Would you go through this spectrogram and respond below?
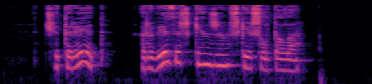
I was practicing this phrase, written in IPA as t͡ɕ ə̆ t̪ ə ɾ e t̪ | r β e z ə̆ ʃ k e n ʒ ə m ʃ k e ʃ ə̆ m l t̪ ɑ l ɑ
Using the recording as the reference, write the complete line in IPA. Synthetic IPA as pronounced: t͡ɕ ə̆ t̪ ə ɾ e t̪ | r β e z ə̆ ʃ k e n ʒ ə m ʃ k e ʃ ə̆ l t̪ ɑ l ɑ

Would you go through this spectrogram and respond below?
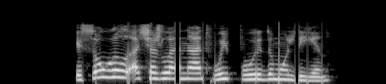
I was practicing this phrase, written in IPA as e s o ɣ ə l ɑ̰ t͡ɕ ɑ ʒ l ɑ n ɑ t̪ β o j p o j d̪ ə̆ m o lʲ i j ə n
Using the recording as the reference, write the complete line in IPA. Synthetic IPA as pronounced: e s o ɣ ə l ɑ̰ t͡ɕ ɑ ʒ l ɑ n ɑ t̪ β u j p u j d̪ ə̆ m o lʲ i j ə n

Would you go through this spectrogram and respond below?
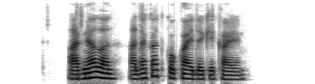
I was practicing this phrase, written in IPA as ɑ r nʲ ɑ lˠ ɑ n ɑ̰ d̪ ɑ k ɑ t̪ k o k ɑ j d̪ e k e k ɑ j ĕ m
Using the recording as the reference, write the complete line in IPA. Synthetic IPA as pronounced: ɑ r nʲ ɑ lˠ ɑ n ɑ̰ d̪ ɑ k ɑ t̪ k o k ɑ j d̪ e k e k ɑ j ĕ m

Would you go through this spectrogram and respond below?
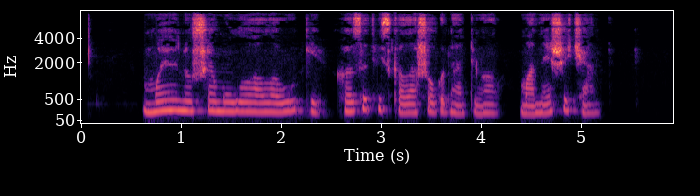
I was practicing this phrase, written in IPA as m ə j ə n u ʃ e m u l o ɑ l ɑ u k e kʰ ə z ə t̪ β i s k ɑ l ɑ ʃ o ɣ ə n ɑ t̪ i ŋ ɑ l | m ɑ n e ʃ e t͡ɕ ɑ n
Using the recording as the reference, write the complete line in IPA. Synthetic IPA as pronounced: m ə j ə n u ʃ e m u l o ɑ l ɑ u k e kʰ ə z ə t̪ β i s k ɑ l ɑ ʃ o ɣ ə n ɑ t̪ y ŋ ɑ l | m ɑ n e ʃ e t͡ɕ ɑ n

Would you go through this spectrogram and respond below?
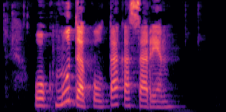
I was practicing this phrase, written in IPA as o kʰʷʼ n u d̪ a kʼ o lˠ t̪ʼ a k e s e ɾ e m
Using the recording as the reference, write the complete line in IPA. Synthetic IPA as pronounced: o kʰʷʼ m u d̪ a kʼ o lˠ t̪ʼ a k a s a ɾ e n

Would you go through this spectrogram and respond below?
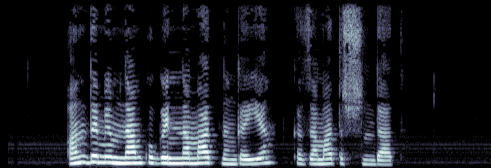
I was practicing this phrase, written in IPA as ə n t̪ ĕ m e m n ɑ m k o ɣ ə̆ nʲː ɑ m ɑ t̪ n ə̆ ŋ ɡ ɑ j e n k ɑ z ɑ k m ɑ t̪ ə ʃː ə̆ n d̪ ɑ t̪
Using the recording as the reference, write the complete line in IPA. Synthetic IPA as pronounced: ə n d̪ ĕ m e m n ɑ m k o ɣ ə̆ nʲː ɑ m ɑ t̪ n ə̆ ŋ ɡ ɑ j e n k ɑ z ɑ m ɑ t̪ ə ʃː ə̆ n d̪ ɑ t̪

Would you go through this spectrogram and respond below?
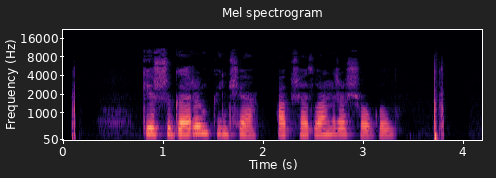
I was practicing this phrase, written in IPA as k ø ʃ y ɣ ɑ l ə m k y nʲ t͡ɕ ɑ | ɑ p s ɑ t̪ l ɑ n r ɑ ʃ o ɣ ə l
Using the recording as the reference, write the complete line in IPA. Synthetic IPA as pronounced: k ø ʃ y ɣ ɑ ɾ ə m k y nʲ t͡ɕ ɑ | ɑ p ʃ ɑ t̪ l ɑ n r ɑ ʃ o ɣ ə l

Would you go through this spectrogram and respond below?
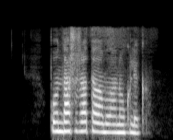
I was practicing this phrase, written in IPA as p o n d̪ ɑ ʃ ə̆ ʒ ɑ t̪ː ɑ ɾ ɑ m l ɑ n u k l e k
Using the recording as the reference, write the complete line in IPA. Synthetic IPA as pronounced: p o n d̪ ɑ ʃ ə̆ ʒ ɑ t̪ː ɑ l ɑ m l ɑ n o k l e k

